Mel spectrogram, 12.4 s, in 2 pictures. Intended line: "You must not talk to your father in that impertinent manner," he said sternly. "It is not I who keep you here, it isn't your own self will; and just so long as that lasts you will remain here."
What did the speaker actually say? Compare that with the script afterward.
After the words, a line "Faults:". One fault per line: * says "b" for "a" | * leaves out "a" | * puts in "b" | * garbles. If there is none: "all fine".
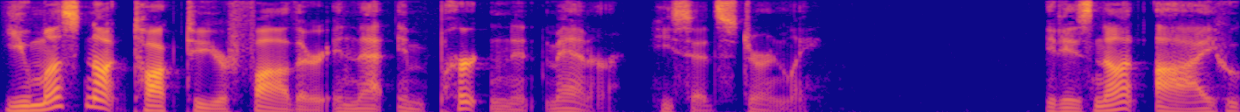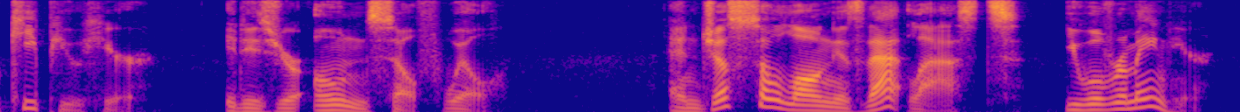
"You must not talk to your father in that impertinent manner," he said sternly. "It is not I who keep you here, it is your own self will; and just so long as that lasts you will remain here."
Faults:
* says "is" for "isn't"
